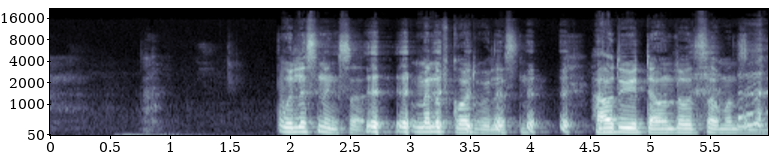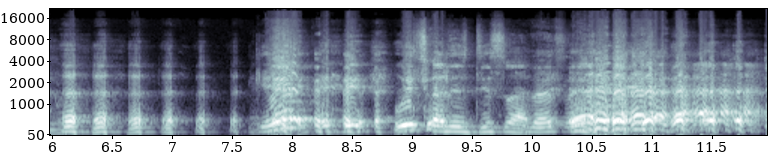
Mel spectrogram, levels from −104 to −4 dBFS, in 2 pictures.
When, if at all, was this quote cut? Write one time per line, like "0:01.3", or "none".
0:07.8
